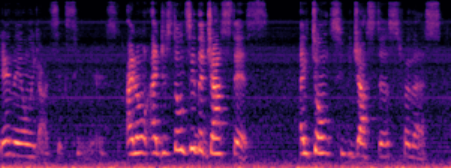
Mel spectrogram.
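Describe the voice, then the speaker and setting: A woman at a fairly slow pace, her intonation lively. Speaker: true crime youtuber. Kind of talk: casual true crime narration. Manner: halting.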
